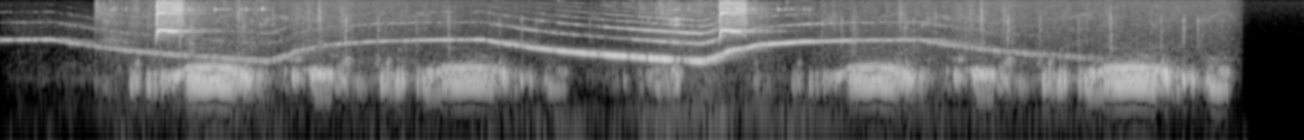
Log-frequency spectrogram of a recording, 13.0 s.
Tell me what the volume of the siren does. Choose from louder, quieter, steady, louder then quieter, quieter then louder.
louder then quieter.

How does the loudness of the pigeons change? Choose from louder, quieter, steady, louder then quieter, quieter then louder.
quieter then louder.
